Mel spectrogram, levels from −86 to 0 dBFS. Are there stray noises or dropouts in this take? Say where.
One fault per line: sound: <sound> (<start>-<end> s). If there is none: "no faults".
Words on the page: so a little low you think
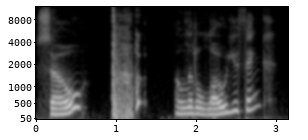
sound: laugh (0.9-1.4 s)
